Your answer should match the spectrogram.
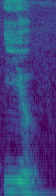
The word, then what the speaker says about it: heir: ही इज ए, इसको friends H यहाँ पे साइलेंट होगा, इसका प्रोनाउंसिएशन होता है ईयर, ईयर, ईयर, ईयर, EUH, ईयर टू the throne.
